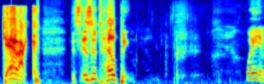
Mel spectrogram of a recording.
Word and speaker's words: Garak: It's pronounced Garak.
